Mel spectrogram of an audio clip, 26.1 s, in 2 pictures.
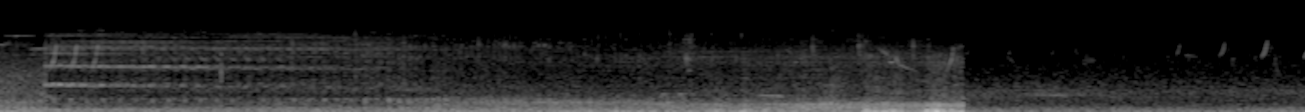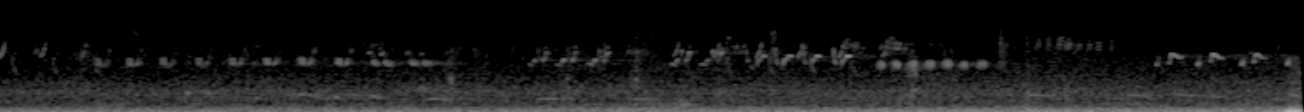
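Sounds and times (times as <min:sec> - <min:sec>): faint birds chirping: 0:00.0 - 0:26.0
low faint rumble: 0:03.2 - 0:09.7.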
